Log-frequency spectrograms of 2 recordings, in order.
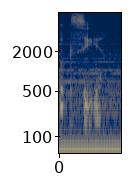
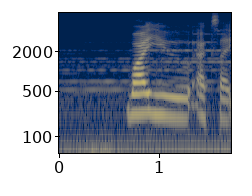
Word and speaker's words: Yuxie: Lake Autie is protected by the Pokemon Usie. Did I say that right? I'm not as familiar with these Pokémon. Let's see if there's a pronunciation guide in Bolipedia, so I'm not completely butchering these. Yuxie Yuxie E is the Yuxie.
